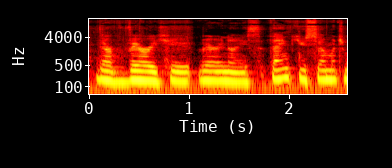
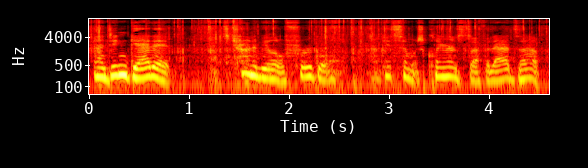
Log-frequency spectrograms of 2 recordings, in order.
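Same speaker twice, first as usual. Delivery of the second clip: ordinary delivery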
